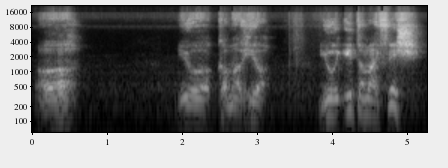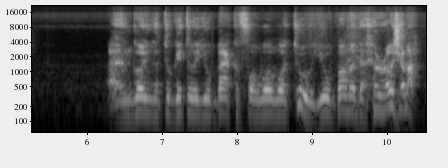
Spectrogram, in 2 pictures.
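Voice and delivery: exaggerated mock Japanese accent, slowed at the start; joking Japanese accent at chat. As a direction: ham up a Japanese accent for laughs. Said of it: "I can't do a Japanese accent very good".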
